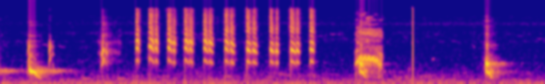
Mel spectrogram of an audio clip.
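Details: Lure sound for rails and watercock to attract birds: a sharp falling note, then a rapid series of about ten bright, harsh notes, followed by two more isolated downward calls.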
